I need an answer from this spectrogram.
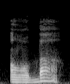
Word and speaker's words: en bas: En bas, final S not pronounced. En bas, en bas.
